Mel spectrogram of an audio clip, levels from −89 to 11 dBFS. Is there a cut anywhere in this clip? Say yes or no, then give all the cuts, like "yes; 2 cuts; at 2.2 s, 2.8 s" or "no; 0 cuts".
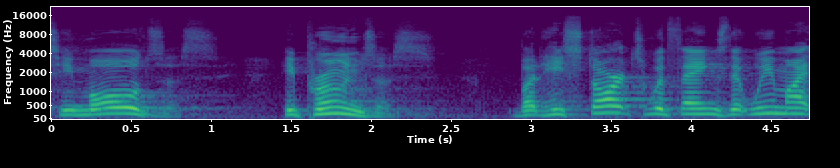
no; 0 cuts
